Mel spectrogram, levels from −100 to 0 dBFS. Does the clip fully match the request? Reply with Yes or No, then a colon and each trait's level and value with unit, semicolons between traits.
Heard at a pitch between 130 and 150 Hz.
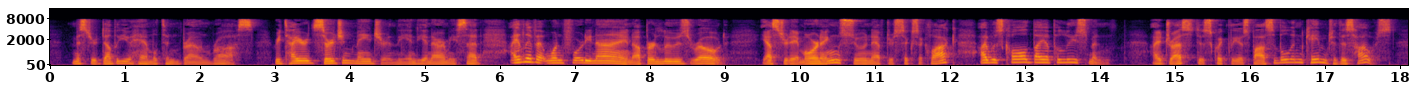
No: low, 120 Hz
